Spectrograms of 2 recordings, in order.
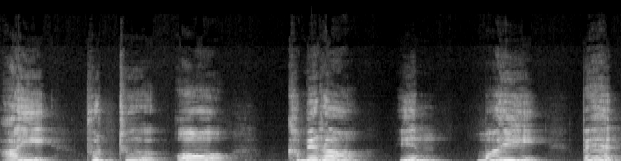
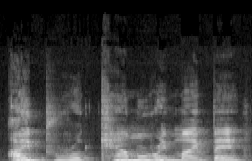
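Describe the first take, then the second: First: Every vowel is pronounced fully and with force. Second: Only three vowels are strong; others are reduced. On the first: The speaker calls it wrong. "다 힘을 주게 되면은" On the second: The speaker calls it right. "세 개의 모음만 이렇게 소리를 실제로는 세게"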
